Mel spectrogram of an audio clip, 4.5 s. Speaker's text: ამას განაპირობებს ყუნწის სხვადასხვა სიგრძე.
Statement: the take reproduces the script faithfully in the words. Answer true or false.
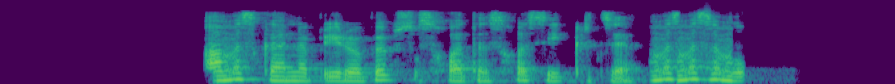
false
